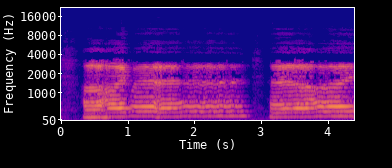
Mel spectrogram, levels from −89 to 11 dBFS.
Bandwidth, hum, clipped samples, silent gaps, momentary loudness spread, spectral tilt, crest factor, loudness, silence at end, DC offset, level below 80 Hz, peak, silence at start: 9 kHz; none; under 0.1%; none; 12 LU; -6.5 dB/octave; 18 dB; -24 LUFS; 0 s; under 0.1%; -66 dBFS; -8 dBFS; 0.35 s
